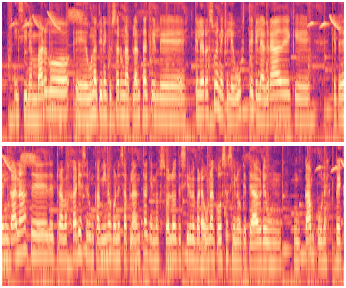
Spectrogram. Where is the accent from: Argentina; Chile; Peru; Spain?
Argentina; Buenos Aires; trabajo con plantas. Hace varios años nací en Buenos Aires, en Argentina, muy alejada de las plantas. Me crié en la ciudad, en Capital Federal. En mi casa no había jardín.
